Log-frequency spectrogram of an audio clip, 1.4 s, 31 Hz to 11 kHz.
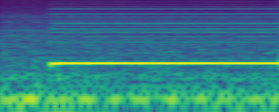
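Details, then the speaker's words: Start beep of an Omnisense 8000S ultrasound bone density (osteoporosis screening) device as a measurement cycle begins on a phantom after a foot-pedal press; one steady mid-pitched tone that holds until the cycle ends. "I'm going to hit the foot pedal and it starts the test and you'll hear that audible sound until the test is finished"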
